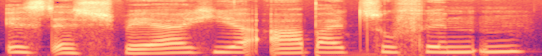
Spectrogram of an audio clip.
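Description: A woman asks short, formal, polite interview questions. Her voice sits high and sounds dry and close. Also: steady tone, takes it slowly, darkish tone, dry recording.

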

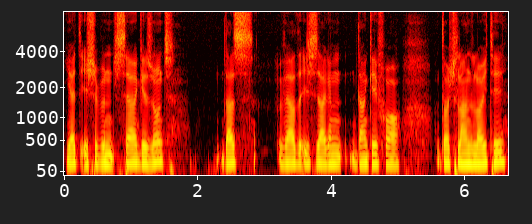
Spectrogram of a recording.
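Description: Young man from Togo, slow and level, halting with fillers, very clear dry close voice. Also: mid-range voice, completely flat delivery, a little mellow, dry recording. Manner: hesitant, many "äh" fillers, simple sentences. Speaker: interviewee, refugee. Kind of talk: halting interview answers in learner German.

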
